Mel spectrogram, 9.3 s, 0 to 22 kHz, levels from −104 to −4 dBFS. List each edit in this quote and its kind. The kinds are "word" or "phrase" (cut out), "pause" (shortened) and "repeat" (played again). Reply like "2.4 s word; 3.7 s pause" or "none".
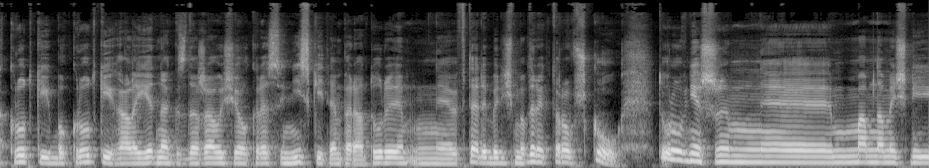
5.3 s phrase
